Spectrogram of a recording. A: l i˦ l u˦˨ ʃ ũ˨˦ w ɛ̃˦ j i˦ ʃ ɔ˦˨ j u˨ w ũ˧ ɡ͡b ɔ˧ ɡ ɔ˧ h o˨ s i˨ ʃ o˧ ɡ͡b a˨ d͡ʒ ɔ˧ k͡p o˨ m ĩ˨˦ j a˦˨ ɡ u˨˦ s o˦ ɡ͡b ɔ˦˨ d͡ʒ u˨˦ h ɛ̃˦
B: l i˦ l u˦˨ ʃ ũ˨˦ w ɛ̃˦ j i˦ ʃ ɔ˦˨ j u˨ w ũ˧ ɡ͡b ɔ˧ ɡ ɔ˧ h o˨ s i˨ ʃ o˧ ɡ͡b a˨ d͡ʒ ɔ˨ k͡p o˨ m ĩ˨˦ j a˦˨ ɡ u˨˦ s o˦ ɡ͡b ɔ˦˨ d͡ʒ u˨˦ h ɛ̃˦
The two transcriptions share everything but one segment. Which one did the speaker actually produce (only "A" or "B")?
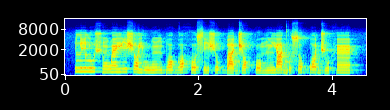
A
